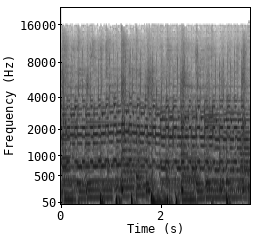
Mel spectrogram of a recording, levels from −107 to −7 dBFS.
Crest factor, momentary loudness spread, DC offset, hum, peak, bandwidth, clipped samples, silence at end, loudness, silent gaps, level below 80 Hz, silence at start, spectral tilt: 14 dB; 1 LU; 0.2%; none; -2 dBFS; 16.5 kHz; under 0.1%; 0 s; -16 LUFS; none; -26 dBFS; 0 s; -4.5 dB/octave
